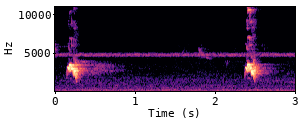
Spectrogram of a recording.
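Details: Lone caged red-whiskered bulbul, wild-caught and held four months, utters two short sharp chirps about two seconds apart against a constant thin high-pitched hum.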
